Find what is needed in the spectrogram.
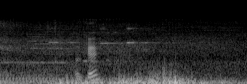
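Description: Low, uneven outdoor rumble with no clear pitch, with a man briefly saying "okay" about a second in.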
